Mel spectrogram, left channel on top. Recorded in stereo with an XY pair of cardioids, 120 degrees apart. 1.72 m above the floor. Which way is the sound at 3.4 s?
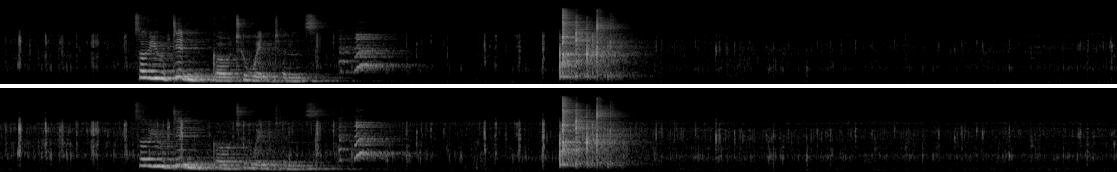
45° right.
